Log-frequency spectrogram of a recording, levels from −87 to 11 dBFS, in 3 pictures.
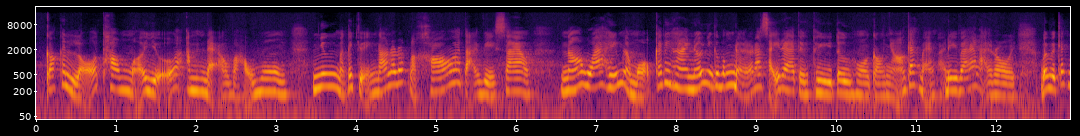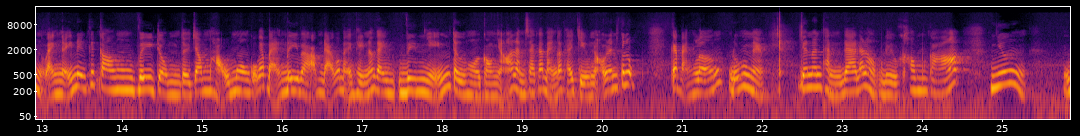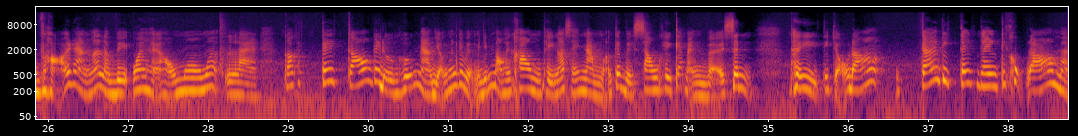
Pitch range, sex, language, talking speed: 180-245 Hz, female, Vietnamese, 250 wpm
